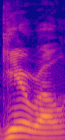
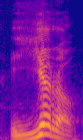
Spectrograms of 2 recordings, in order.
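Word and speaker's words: Gyro: It's not girro. It's not yuro. It's yuro.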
